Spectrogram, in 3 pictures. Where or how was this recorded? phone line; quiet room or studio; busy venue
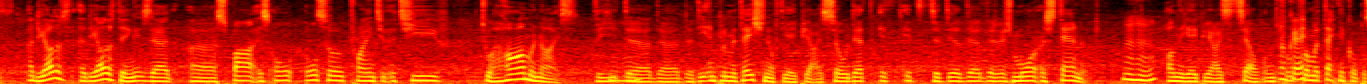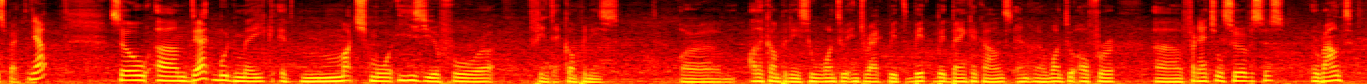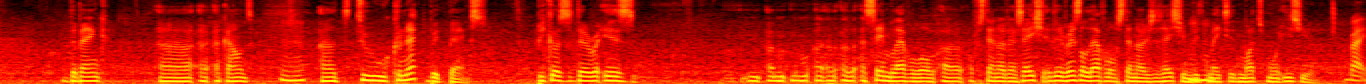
busy venue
